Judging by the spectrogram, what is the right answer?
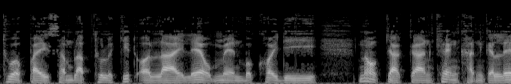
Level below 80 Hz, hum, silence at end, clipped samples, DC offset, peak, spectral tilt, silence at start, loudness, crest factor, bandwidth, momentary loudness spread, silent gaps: -52 dBFS; none; 0 s; under 0.1%; under 0.1%; -4 dBFS; -5.5 dB/octave; 0.05 s; -25 LUFS; 20 dB; 11.5 kHz; 8 LU; none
